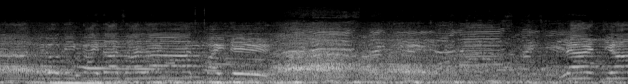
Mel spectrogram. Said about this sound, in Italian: Nel video che sentite si vede una marea arancione, che è il colore dell'estremismo indù. I cori sono gli stessi, Yai Shri Ram, Bharat Mata Ki Yai, tutto il repertorio del nazionalismo.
